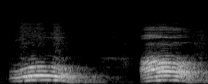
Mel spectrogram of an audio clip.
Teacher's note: कंठोष्ठ, ये हो गया कंठोष्ठ। ओ, मतलब ओ जब बोलेंगे तो आपके ओठों का प्रयोग हो रहा है और पूरा मुंह खुला लग रहा है, गले से आ रहा है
